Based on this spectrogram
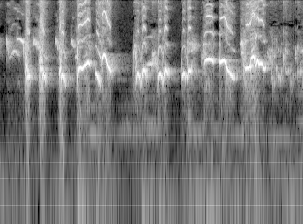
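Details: Gacor ngeplong song of an oriental magpie-robin: fast, clear whistled notes, each dropping or rising in a short slur, delivered in tight bursts with one short gap.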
